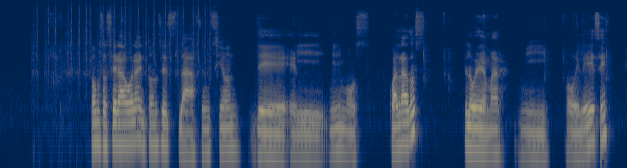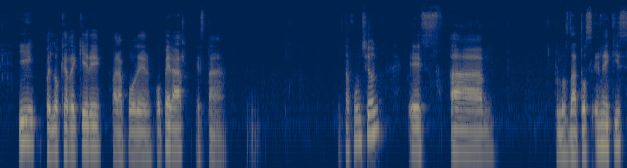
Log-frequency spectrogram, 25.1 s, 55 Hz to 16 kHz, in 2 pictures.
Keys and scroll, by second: 9.7 y, 11.0-12.6 typing, 24.5 x.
